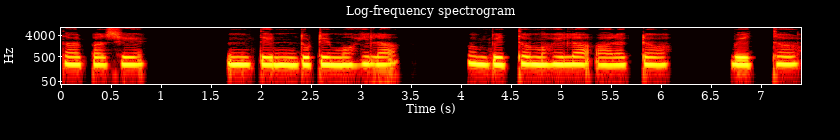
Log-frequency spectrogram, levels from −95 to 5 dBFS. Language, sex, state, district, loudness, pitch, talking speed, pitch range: Bengali, female, West Bengal, Malda, -22 LUFS, 245 Hz, 80 wpm, 240-250 Hz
